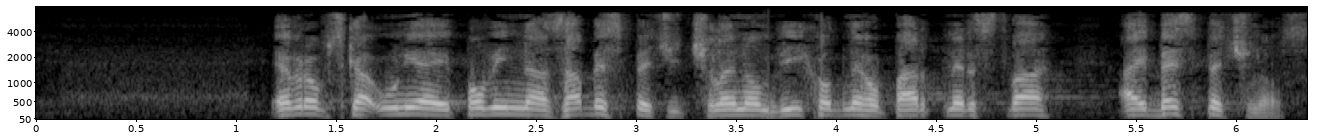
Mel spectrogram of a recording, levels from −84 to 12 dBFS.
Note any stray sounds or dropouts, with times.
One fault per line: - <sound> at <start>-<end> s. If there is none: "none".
none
